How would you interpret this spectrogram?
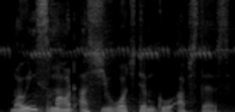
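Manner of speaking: usual speaking voice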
